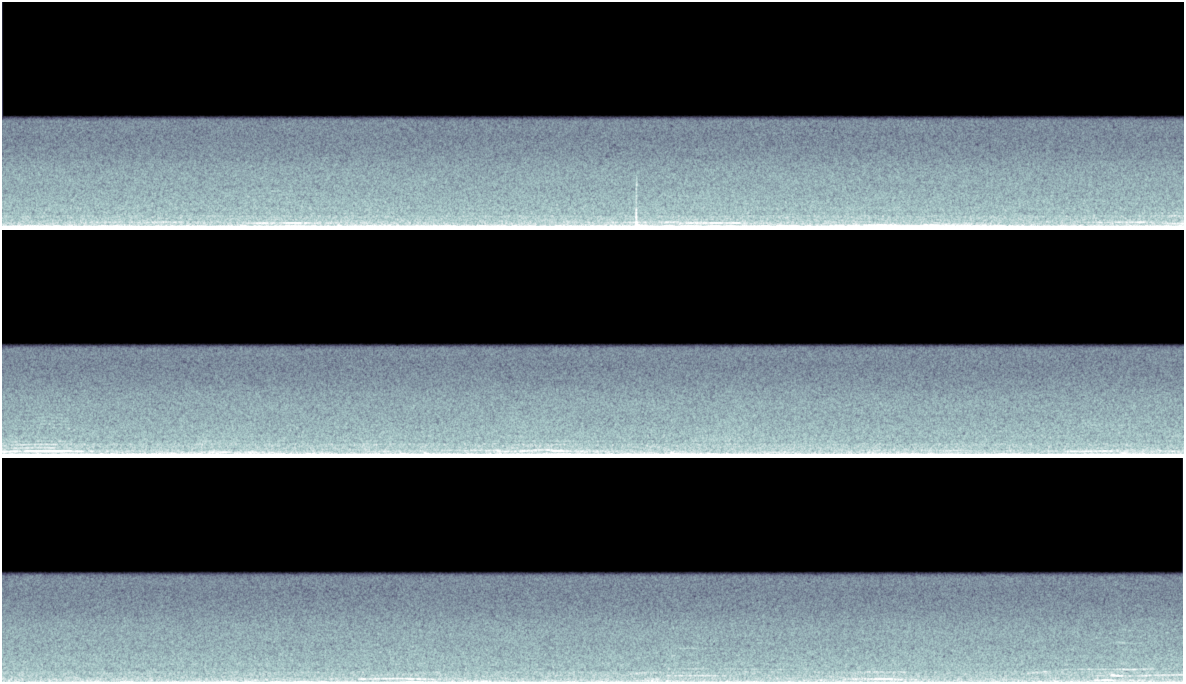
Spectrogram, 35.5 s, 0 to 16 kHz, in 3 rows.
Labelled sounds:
34.8	35.0	humpback whale, 0.86 to 0.96 kHz

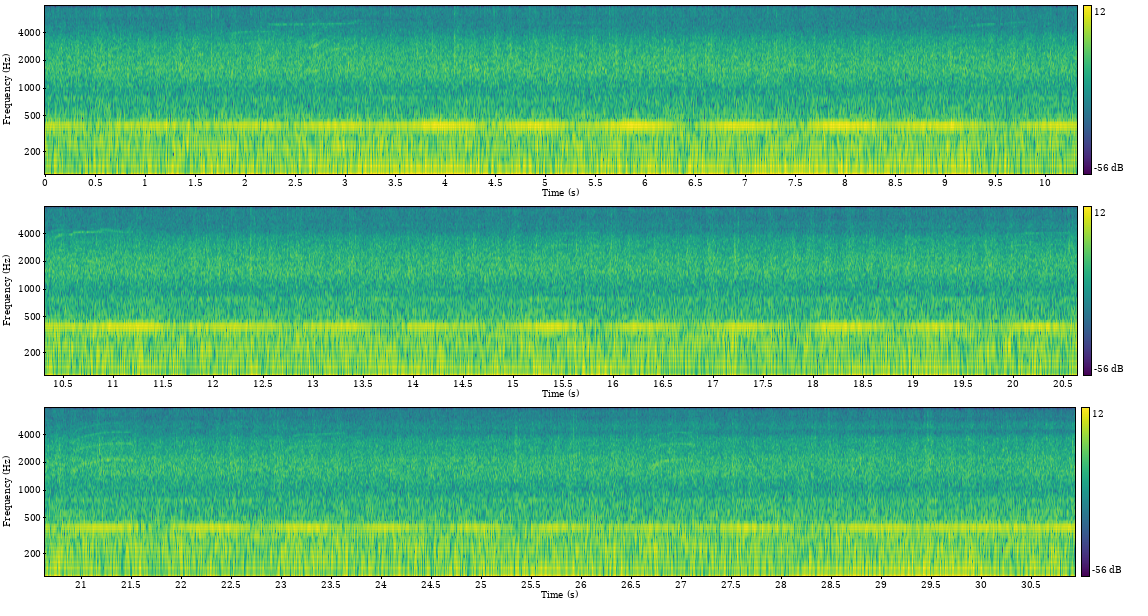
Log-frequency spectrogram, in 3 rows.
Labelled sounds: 2.1	3.2	killer whale, 2.7 to 5.6 kHz
9.2	9.5	killer whale, 4.7 to 5.7 kHz
10.3	11.2	killer whale, 3.7 to 4.8 kHz
20.9	21.5	killer whale, 2.0 to 5.3 kHz
23.1	23.6	killer whale, 3.1 to 4.7 kHz

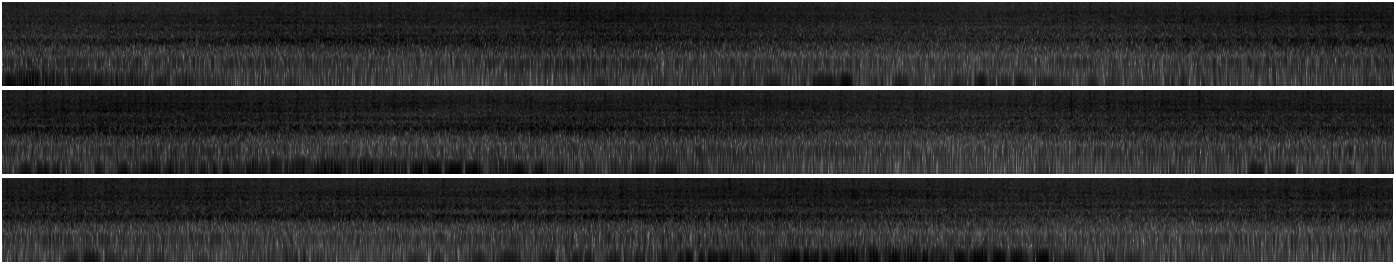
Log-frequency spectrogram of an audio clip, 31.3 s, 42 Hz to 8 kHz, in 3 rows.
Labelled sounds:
4.2	4.5	vessel noise, 4.3 to 4.4 kHz
28.1	29.3	vessel noise, 1.8 to 3.1 kHz

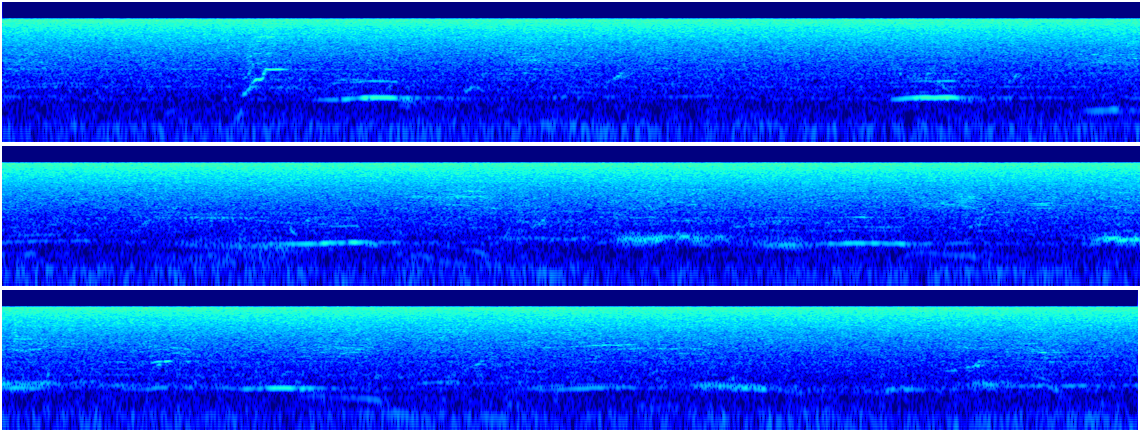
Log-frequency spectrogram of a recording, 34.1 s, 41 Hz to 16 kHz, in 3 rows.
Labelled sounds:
2.6	2.9	humpback whale, 0.80 to 0.96 kHz
21.7	21.9	humpback whale, 1.2 to 1.4 kHz
28.6	29.1	humpback whale, 1.4 to 1.6 kHz

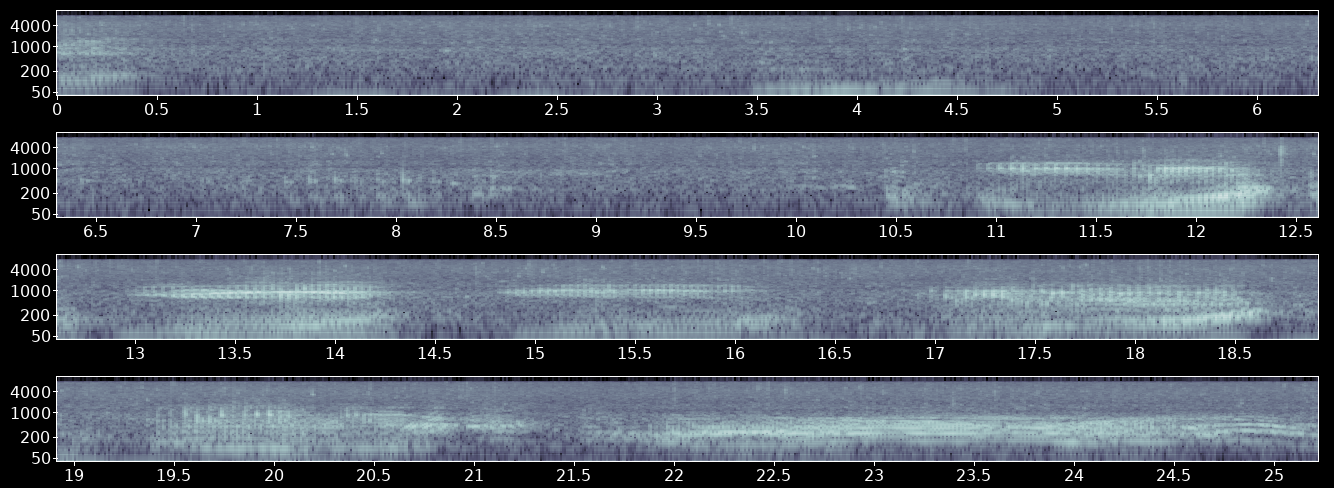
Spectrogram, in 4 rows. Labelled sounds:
10.9	12.2	humpback whale, 0.78 to 1.6 kHz
13.0	14.1	humpback whale, 0.78 to 1.5 kHz
14.8	15.7	humpback whale, 0.78 to 1.5 kHz
17.1	17.4	humpback whale, 0.78 to 1.1 kHz

